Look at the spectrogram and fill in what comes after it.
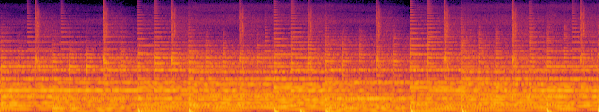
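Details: Gentle new-age instrumental music with soft repeated piano-like notes plays throughout, no animal voice heard.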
